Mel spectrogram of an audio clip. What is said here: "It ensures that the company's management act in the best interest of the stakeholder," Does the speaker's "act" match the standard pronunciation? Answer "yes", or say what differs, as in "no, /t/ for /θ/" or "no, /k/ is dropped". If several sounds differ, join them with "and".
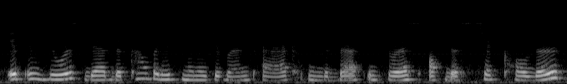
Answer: yes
